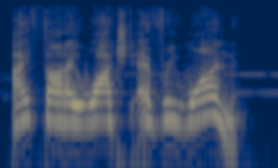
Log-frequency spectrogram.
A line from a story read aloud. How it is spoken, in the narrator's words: she shouted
